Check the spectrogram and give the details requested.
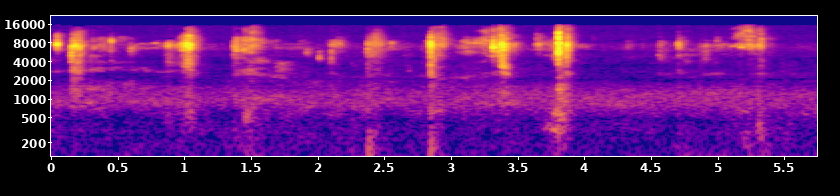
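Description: Close-miked eating sounds of fried fish eaten by hand: wet chewing, lip smacks and finger sucking. Sharp smacks come irregularly, about every half second to a second.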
